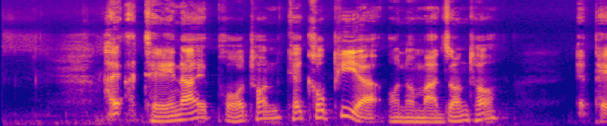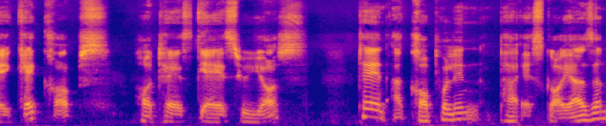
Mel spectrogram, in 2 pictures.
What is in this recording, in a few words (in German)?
Hoerverstehen Altgriechisch; Aufgabenbeispiele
